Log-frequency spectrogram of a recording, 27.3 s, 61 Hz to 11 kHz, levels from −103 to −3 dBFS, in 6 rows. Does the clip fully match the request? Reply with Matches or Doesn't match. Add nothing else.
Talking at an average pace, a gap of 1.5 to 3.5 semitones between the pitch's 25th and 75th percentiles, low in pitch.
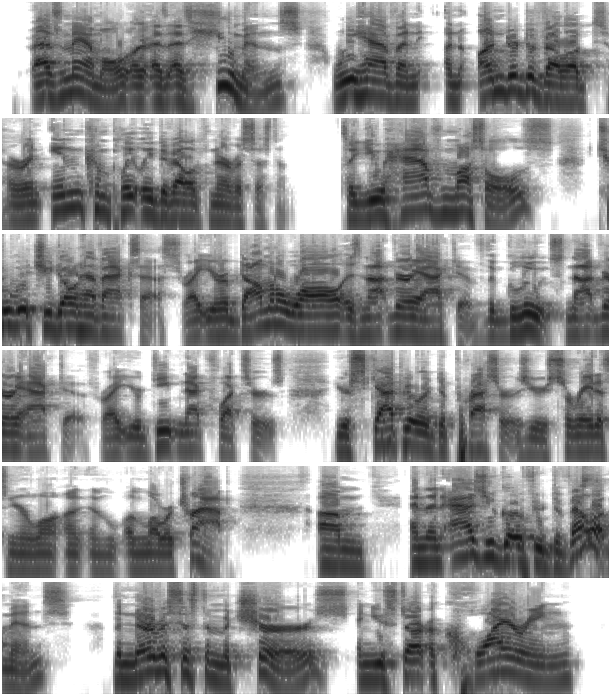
Doesn't match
